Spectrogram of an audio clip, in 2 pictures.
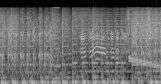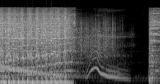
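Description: Cartoon sound effect of rapid chomping and crunching through a stack of paper, set over upbeat music. A long falling tone runs through the middle, and a short swooping glide rises and falls near the end.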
